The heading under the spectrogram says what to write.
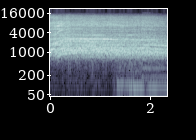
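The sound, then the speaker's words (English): A large protest crowd at a rally cheers and whoops in a loud, sustained roar, answering a speaker, with high shrill whoops riding over dense overlapping voices and a low rumble building partway through. “That crowd becomes the music, becomes the energy and that drive, that wave of hope.”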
